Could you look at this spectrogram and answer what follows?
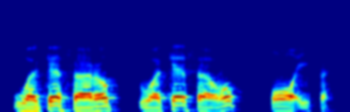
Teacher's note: kalau ta bertemu dengan to, maka langsung ke huruf to.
